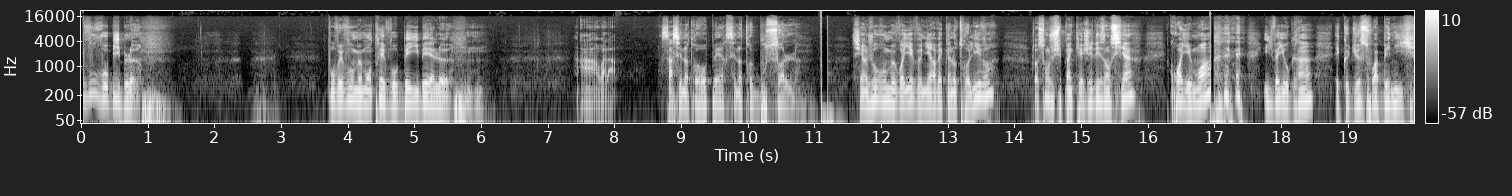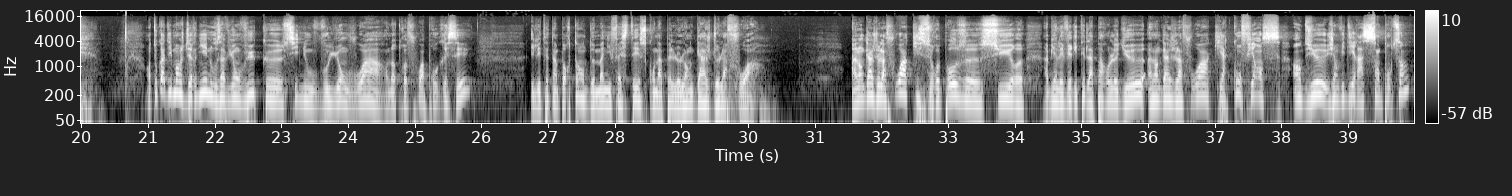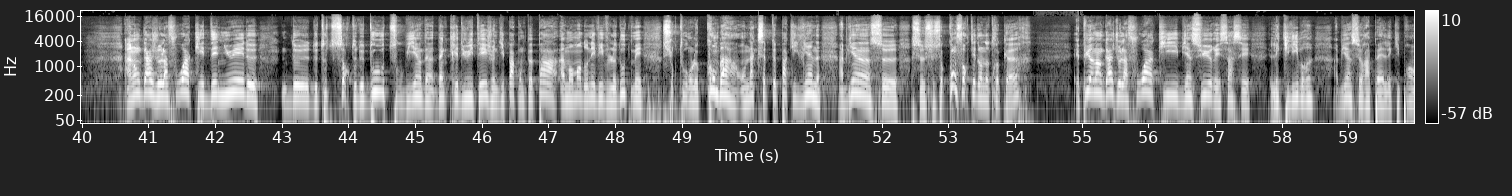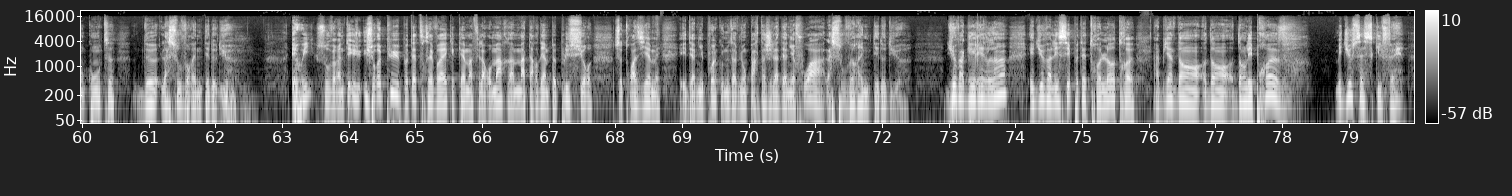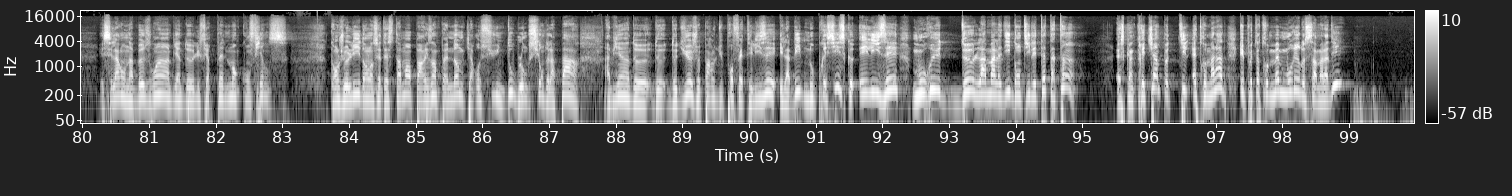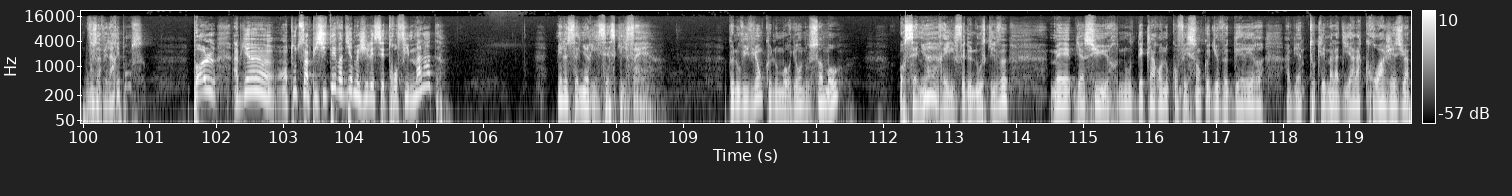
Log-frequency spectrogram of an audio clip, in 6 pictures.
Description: Date : 4 juillet 2021 (Culte Dominical)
